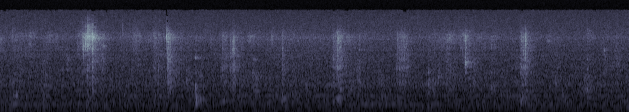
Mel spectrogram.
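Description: A person chewing a mouthful of sub sandwich with shredded lettuce, close to the microphone: irregular small crunches and mouth clicks, about one or two a second, the loudest about a second in.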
